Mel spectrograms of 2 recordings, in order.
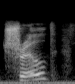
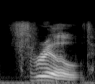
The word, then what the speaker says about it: thrilled: Let's practice the THR sound. So instead of trilled, it's thrilled. Make sure that your tongue is between your teeth.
